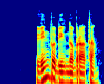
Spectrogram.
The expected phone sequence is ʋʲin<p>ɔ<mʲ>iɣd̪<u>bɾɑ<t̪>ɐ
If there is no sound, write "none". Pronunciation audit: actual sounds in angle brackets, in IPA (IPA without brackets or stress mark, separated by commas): p, bʲ, ɔ, t̪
